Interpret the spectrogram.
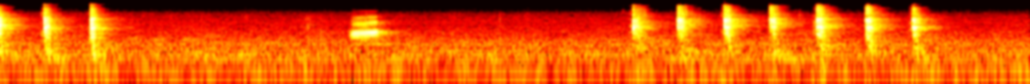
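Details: Asian pied starling, a bird said to sing like a laughing person; two harsh clipped notes, a brief nasal squawk, then a run of seven sharp, evenly spaced laugh-like notes over a faint hissing background.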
